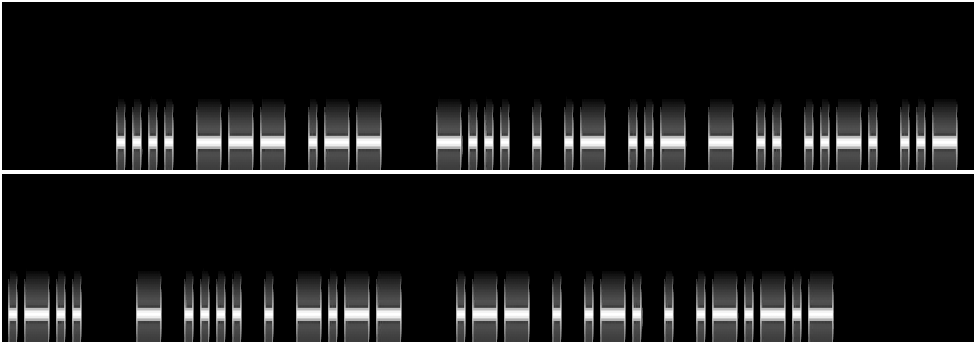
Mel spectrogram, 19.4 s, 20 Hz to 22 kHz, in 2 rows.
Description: Morse code, heard as a keyed tone, about 15 wpm, 700 Hz. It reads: HOW BEAUTIFUL THEY WERE.
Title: Sentences from Top 900 Words 15wpm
